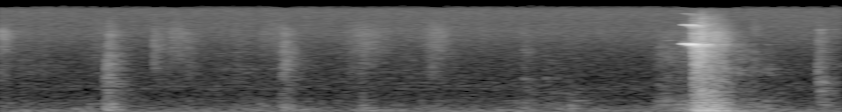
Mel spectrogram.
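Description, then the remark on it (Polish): A door is opened and closed to test microphone placement: a sharp latch click, a few faint knocks and shuffles, then a louder thud with a brief squeak near the end. No one speaks. “teraz może otworzę i zamknę drzwi.”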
